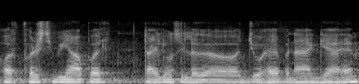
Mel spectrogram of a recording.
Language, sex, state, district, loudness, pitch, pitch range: Hindi, male, Himachal Pradesh, Shimla, -15 LUFS, 105 Hz, 105-110 Hz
